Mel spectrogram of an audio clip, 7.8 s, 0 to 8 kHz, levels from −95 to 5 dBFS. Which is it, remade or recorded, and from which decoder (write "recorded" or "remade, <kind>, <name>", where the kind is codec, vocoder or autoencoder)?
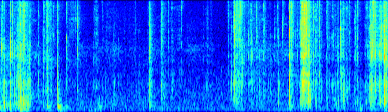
remade, vocoder, BigVGAN v2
